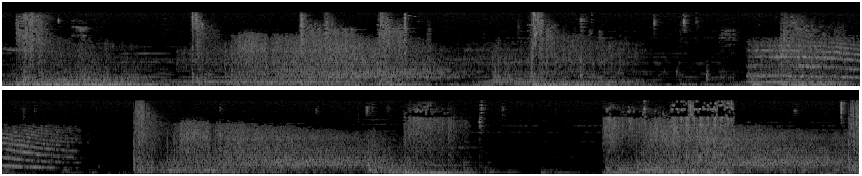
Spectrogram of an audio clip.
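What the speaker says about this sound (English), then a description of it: "So much artillery." Artillery fire in the Panzer Corps strategy game, with repeated loud booming blasts and rumbling explosions rolling one after another, some with a whistling sweep, alone without speech.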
